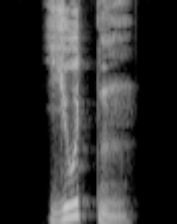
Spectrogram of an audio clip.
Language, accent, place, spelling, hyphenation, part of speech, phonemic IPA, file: German, Germany, Berlin, juten, ju‧ten, adjective, /ˈjuːtən/, De-juten.ogg
- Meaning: made of jute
